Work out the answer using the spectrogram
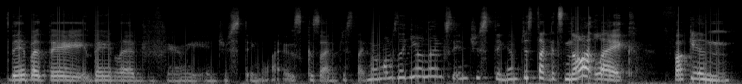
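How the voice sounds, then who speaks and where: A woman from South Africa who grew up mostly abroad talks to her live stream viewers. Her delivery is casual and expressive, with an informal, sweary way of putting things. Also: on the high side, moderate pace. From born in South Africa, grew up mainly overseas from age six. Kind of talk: casual chat.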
